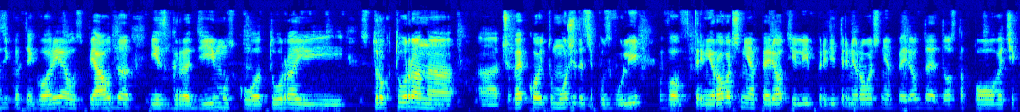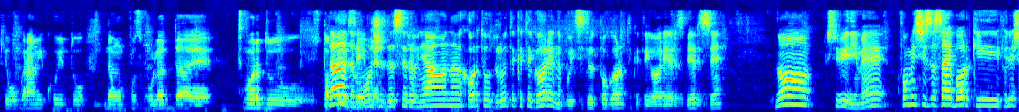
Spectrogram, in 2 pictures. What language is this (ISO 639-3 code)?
bul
